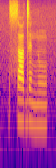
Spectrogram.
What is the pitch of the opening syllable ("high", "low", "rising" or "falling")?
high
